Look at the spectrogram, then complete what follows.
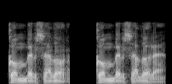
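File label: "conversador a", Spanish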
